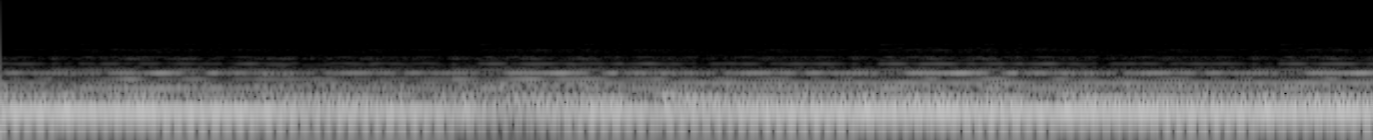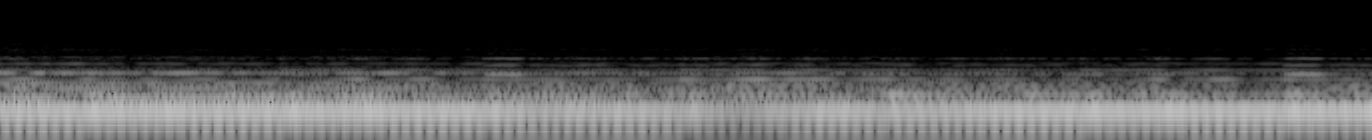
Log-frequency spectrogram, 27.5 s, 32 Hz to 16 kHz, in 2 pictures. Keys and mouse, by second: 0.8 click, 1.8 s, 2.3 click, 2.8 g, 3.3 z, 4.4 click, 5.3 s, 5.8-7.4 drag, 7.5 click, 8.0 Home, 9.1 alt+click, 10.0 click, 10.3 click, 10.6 click, 11.6 click, 11.9 click, 12.5-14.4 typing, 12.6 click, 14.4 click, 15.6 click, 16.9-18.0 drag, 18.3-19.0 typing, 18.5-19.5 drag, 21.3 ctrl+alt+click, 22.3 click, 23.5-24.3 drag, 25.0-27.4 drag.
